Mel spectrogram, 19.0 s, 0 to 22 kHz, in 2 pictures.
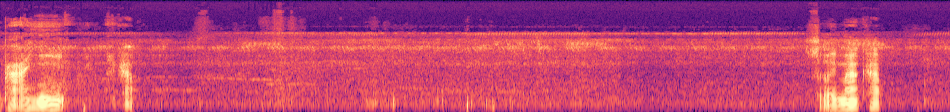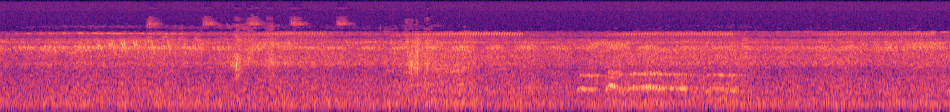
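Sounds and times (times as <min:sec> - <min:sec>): high insect drone: 0:00.0 - 0:19.0
distant rooster crowing: 0:01.3 - 0:03.5, 0:15.2 - 0:17.2.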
